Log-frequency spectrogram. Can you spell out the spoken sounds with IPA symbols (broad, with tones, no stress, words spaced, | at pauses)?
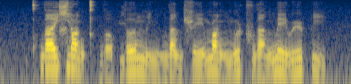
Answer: kʰwa˥ɪ̯ɕjɑ˥˩ŋkʰwɔ˨˩pjo˥ʊ̯ mi˨˩ŋlwa˥˩n ʂe˧˥ɪ̯mɑ˥˩ŋ mu˥ʈ͡ʂwa˧˥nwe˧ɪ̯ɻɻ̩˥ pi˥˩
